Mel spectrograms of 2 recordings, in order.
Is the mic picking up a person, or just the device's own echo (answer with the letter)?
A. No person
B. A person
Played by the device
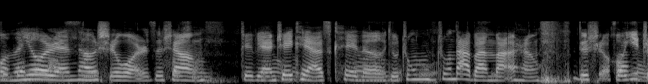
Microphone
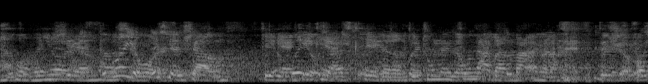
B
